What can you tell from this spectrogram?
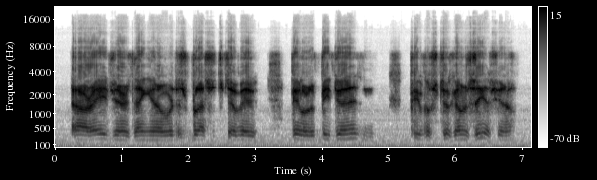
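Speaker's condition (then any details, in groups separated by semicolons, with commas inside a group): Parkinson's; brain surgery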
